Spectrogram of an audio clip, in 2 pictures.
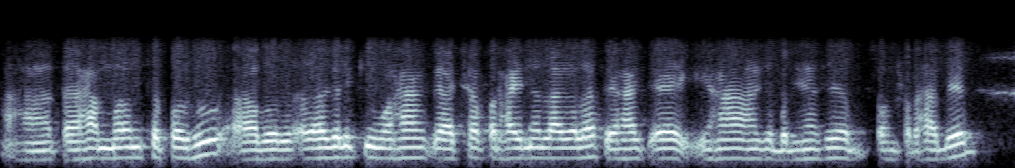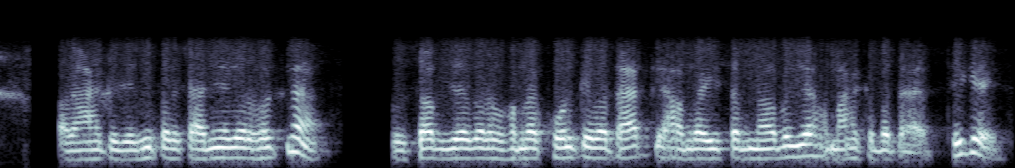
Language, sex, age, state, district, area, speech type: Maithili, male, 30-45, Bihar, Sitamarhi, rural, conversation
